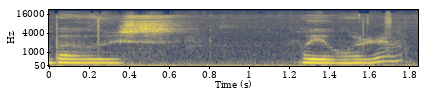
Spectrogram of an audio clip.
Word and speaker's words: bough: I cut off some boughs. How do I pronounce that? Bows? Let me look that up. I was wondering the same thing. It's bough, so it's a branch of a tree.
